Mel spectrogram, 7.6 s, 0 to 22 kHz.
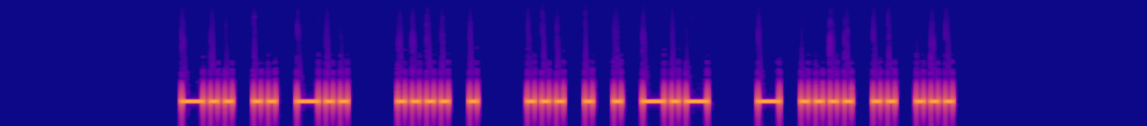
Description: Morse code, heard as a keyed tone, about 25 wpm, 700 Hz. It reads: DID HE SEEK THIS
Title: Dit Challenge 25wpm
